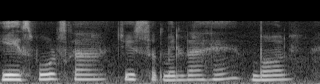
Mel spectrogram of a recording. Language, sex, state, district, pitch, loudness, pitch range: Hindi, female, Chhattisgarh, Sukma, 225 Hz, -18 LUFS, 210-230 Hz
